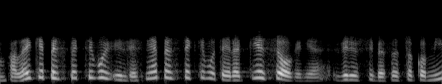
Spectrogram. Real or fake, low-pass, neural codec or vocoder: fake; 5.4 kHz; codec, 24 kHz, 0.5 kbps, DualCodec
